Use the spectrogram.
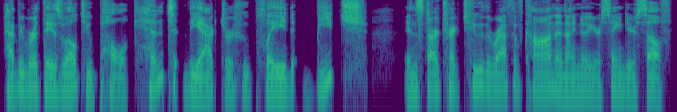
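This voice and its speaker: A man's voice: mid-range voice, fairly even intonation, normal speed, no echo, clean studio sound. A man hosting a podcast, reading out tributes in a conversational, stop-and-start way with casual asides. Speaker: podcast host.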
